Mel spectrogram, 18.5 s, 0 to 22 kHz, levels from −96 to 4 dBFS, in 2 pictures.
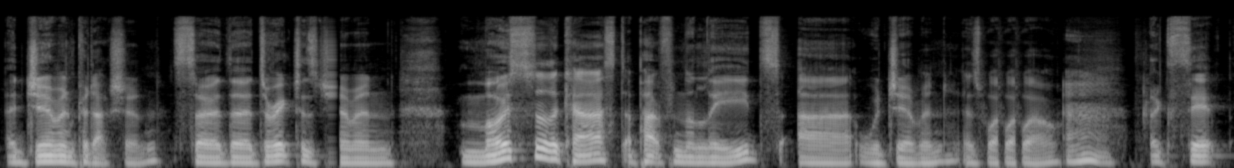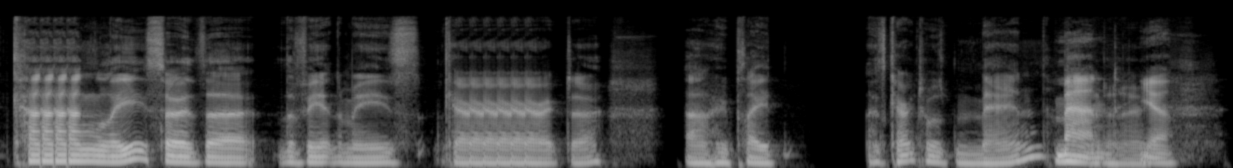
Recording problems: choppy; occasionally; at 2.5 s; 2% of the speech affected
audio stuttering; at 7.5 s, at 9.5 s and at 13 s

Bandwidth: 15 kHz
